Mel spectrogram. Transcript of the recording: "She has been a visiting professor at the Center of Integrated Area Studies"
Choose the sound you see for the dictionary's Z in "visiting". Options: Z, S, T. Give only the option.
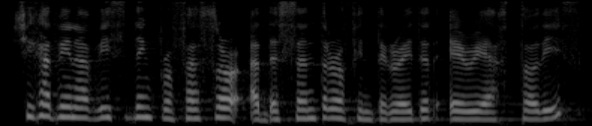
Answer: S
